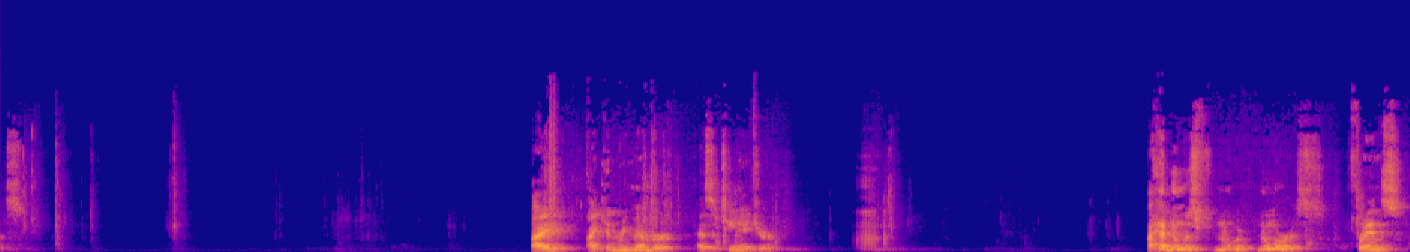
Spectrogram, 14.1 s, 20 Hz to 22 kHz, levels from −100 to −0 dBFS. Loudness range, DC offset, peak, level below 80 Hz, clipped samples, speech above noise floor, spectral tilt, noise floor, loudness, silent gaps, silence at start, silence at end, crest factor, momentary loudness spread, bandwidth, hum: 12 LU; under 0.1%; -8 dBFS; -82 dBFS; under 0.1%; over 61 dB; -2 dB/octave; under -90 dBFS; -29 LUFS; none; 0 s; 0.05 s; 26 dB; 21 LU; 14.5 kHz; none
